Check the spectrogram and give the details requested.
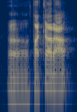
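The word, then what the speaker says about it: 宝: Technically has a strictly Japanese reading takara, accent on the last syllable, which means treasure.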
